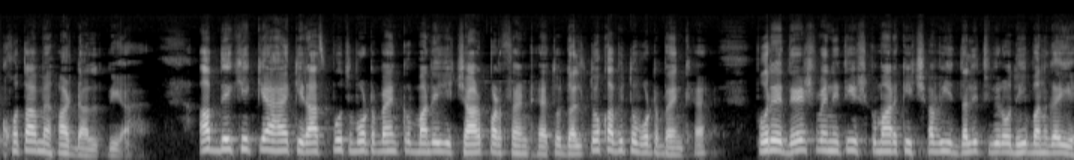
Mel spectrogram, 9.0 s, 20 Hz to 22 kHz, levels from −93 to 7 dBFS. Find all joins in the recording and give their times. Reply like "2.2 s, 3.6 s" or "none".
none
